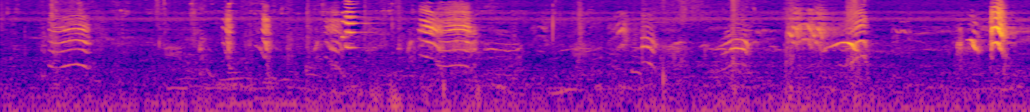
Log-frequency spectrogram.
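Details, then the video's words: Red-breasted (moustached) parakeets (Psittacula alexandri) give harsh, squawky, wavering calls and rasping notes at irregular intervals, several birds overlapping, with a few sharper high chirps. "Mustached Parakeet"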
